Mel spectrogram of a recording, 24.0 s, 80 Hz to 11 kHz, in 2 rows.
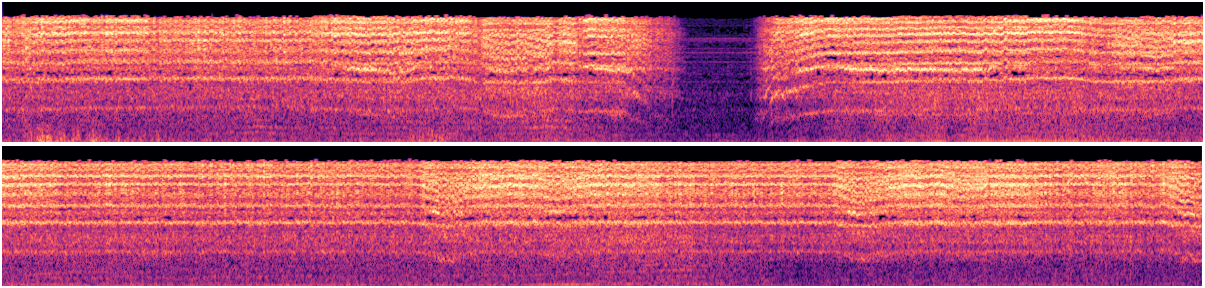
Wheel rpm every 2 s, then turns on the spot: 230, 230, 210, 70, 210, 220, 230, 230, 220, 230, 230, 230.
none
